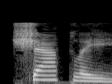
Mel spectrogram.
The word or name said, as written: shapley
